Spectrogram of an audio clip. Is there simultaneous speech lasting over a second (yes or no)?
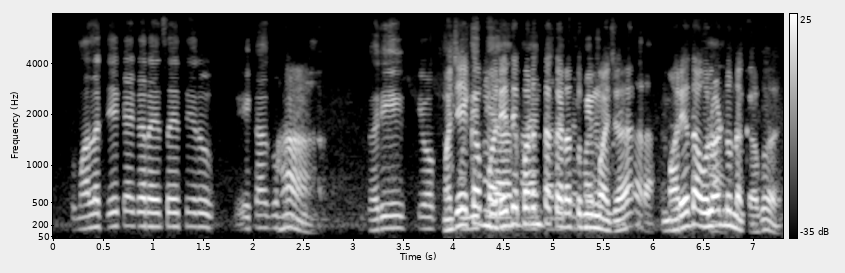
yes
